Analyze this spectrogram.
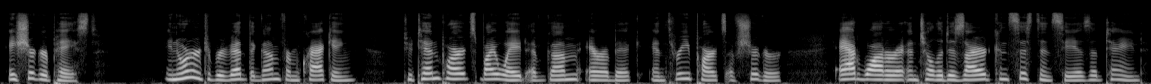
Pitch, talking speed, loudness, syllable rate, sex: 215 Hz, 160 wpm, -21 LUFS, 5.2 syllables/s, female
